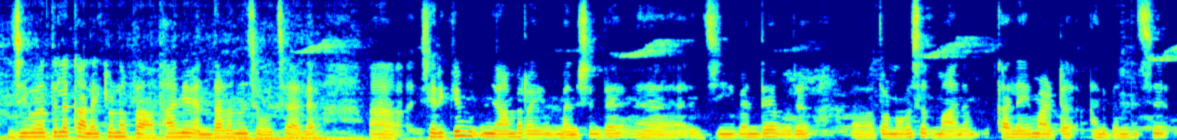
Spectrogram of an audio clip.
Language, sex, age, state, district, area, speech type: Malayalam, female, 45-60, Kerala, Alappuzha, rural, spontaneous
